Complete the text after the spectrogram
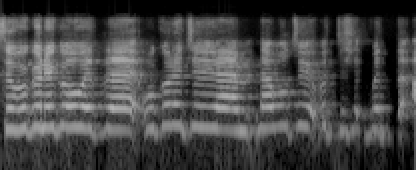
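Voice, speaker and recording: In a Scottish accent, a woman talks at a fairly quick pace. Her pitch is extremely high. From Scotland. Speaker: online movement workshop leader. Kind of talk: live instruction on a video call. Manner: animated.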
